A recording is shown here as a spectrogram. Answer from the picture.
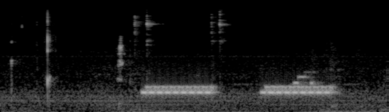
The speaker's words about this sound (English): I'm going to ignore the ringing phone. Because it stopped because it was probably a spam caller.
